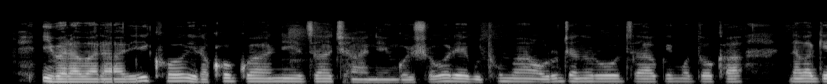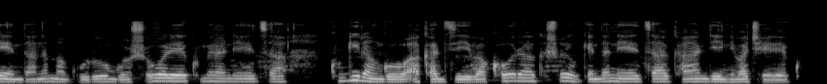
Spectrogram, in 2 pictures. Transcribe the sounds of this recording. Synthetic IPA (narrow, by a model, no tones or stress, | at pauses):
iβaɾaβaɾaɾiɾikʰo̞iɾakʰo̞ɡwane̞ːzat͡ʃaːne̞ŋɡo̞ɾiʃo̞βo̞ɾe̞ɡutʰumauɾud͡ʒanuɾuzaɡwiːmo̞do̞kʰanaβaɡe̞ːndanamaɡuɾuŋɡo̞ɾuʃo̞βo̞ɾe̞kume̞ɾane̞ːza | kʰuɡiɾaŋɡo̞akʰaziβakʰo̞ɾakḁʃo̞βo̞ɾekuɡe̞ːndane̞ːzakʰaːndin̥iβat͡ʃe̞ɾe̞ɡwe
